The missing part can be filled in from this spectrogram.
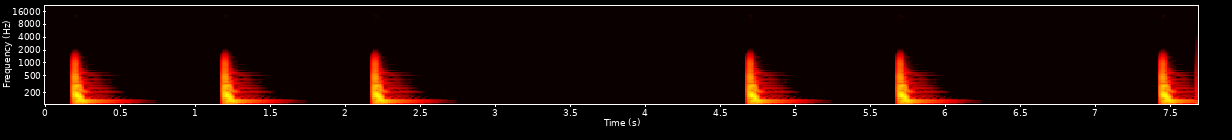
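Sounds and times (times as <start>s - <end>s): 
breakbeat kick drum: 0.2s - 0.6s, 1.2s - 1.6s, 2.2s - 2.6s, 4.7s - 6.2s, 7.5s - 7.6s.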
